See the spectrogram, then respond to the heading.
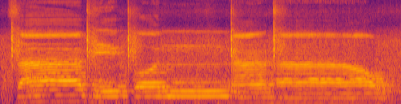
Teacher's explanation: tebal karena jatuh setelah harokat fathah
